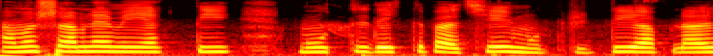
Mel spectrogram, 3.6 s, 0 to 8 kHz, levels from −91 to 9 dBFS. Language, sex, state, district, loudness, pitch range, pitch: Bengali, female, West Bengal, Paschim Medinipur, -15 LUFS, 235-260 Hz, 250 Hz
